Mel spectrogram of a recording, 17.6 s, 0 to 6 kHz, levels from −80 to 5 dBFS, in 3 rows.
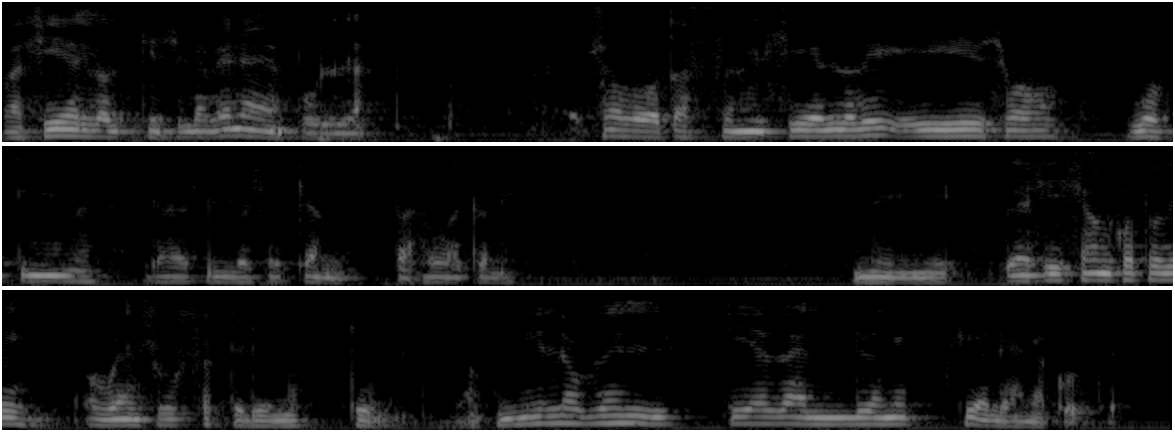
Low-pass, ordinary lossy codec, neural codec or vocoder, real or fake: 5.4 kHz; Opus, 64 kbps; codec, 16 kHz, 4 kbps, X-Codec, HuBERT features, trained on general audio; fake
